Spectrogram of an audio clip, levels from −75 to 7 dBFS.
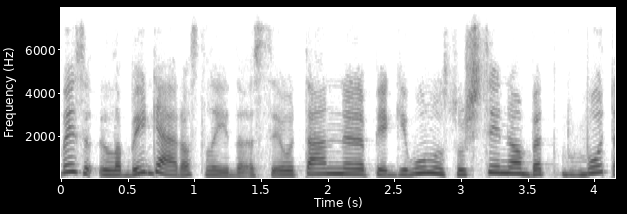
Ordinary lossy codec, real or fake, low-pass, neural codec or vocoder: Opus, 24 kbps; fake; 7.2 kHz; codec, 16 kHz, 0.5 kbps, X-Codec, WavLM features, trained on Multilingual LibriSpeech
